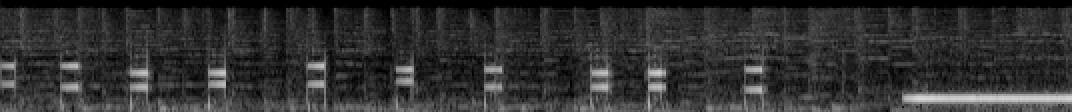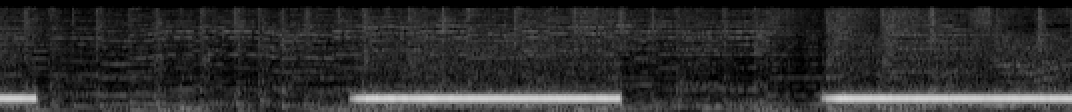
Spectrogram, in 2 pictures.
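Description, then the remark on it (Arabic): A quick string of touch-tone dialing beeps, then a telephone ringing tone sounds three times in long, steady bursts with pauses between, and no one picks up, as a radio program calls an engineer in Baghdad, Iraq. No voices. “أنه ما حد يجاوب على التليفون، ممكن بالحلقة القادمة نتصل بالمهندس عبد الحميد سعيد.”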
